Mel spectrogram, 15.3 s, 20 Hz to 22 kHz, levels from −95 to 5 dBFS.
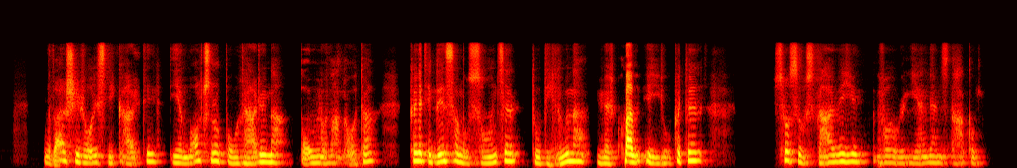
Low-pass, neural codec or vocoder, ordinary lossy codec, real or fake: none; codec, 16 kHz, 0.5 kbps, FunCodec, trained on Chinese and English, 25 frames a second; none; fake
